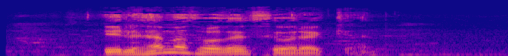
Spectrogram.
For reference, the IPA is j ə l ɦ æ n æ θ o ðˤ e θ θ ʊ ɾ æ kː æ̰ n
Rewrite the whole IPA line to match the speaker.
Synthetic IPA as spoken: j ə l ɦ æ m æ θ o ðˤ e ð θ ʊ ɾ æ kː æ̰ n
